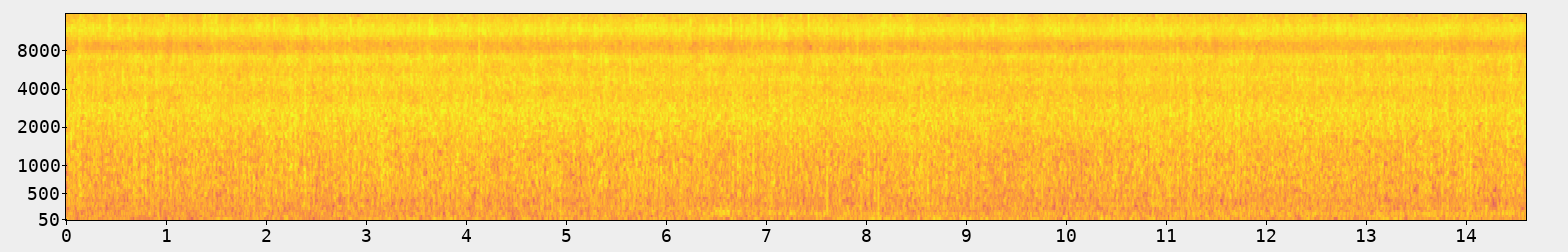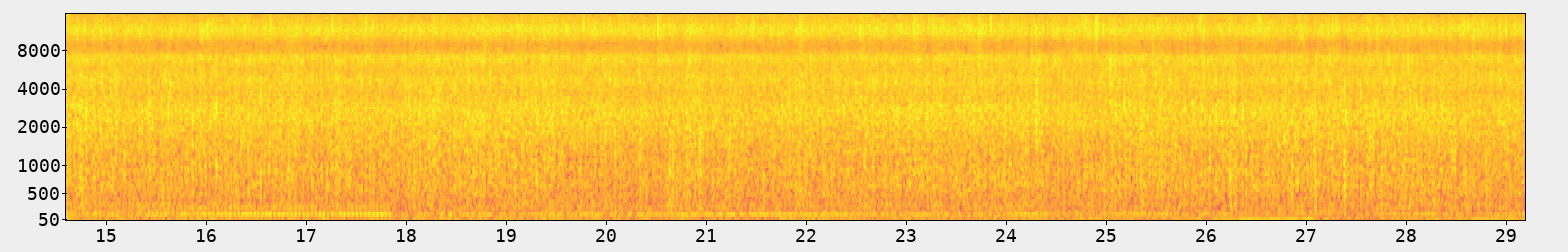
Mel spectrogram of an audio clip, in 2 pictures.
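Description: Steady rain falling on a wet paved yard and on plant leaves: an even, unbroken hiss of splashing drops.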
